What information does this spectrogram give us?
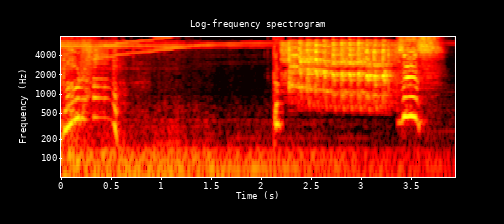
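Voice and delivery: high startled shriek of surprise; panicked surprise, voice jumping way up; shocked squeal. Retold or imitated. Startled by the bidet switch.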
